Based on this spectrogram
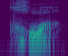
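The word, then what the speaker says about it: croient: And phonetically here, as we saw, ent is not pronounced, so you get the sound croit. Exactly the same sound as we've got here.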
